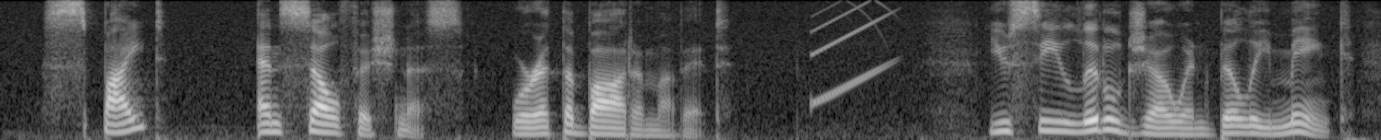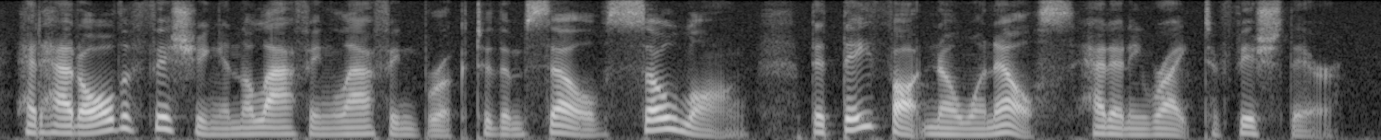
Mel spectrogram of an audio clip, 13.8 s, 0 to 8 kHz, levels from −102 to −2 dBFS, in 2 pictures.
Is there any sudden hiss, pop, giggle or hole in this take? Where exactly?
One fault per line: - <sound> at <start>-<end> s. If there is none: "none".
- chirp at 4.1-4.5 s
